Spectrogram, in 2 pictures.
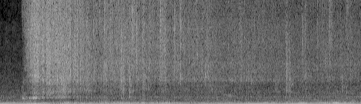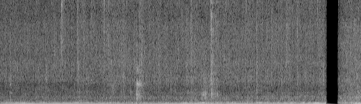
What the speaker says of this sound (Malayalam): മത്തി ഫ്രൈ ചെയ്യാൻ വേണ്ടി നമ്മൾ പാനിലേക്ക് ഇട്ട് കൊടുത്തിട്ടുണ്ട്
